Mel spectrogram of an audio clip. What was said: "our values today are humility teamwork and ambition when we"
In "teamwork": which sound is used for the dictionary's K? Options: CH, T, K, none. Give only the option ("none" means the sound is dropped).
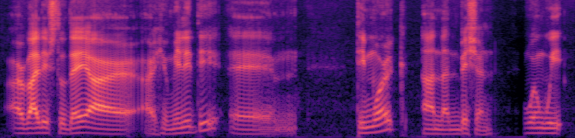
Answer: K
